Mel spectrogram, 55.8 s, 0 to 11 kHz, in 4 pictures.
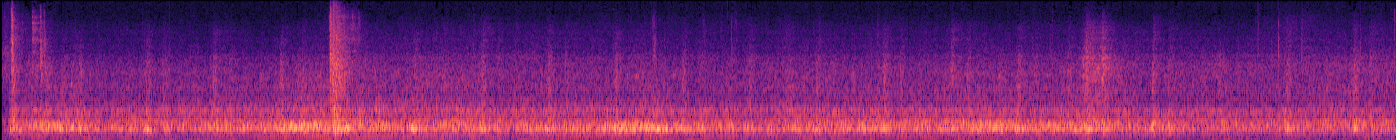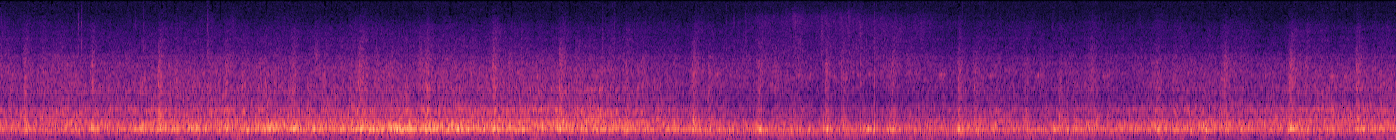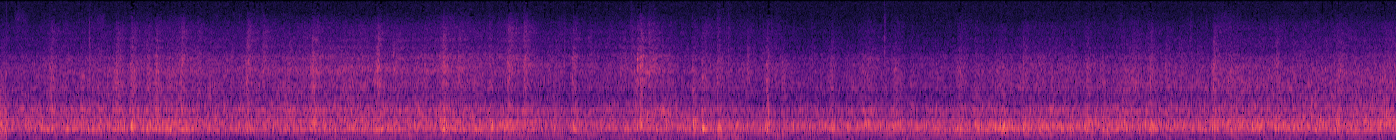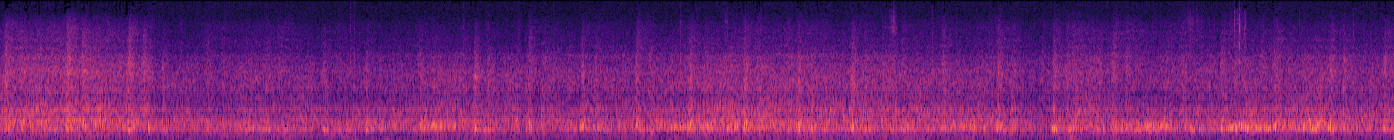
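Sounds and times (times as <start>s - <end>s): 
train interior: 0.0s - 55.8s.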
